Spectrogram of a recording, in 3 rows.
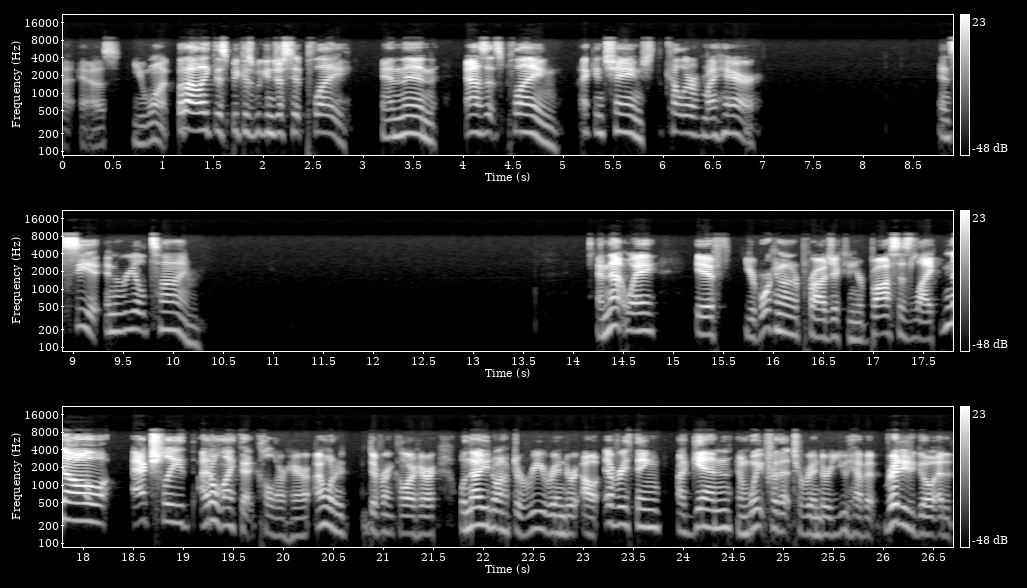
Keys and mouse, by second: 1.8 space, 3.9 click, 6.7 click, 14.1 space.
